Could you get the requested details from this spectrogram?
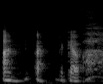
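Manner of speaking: soft, embarrassed retreat; meek mumble. Retold or imitated. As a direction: mumble it and back away. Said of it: "I was just like".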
